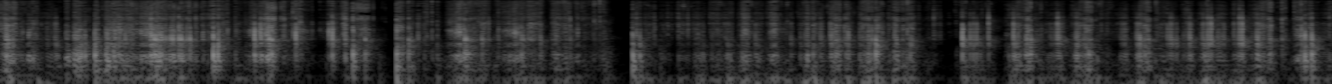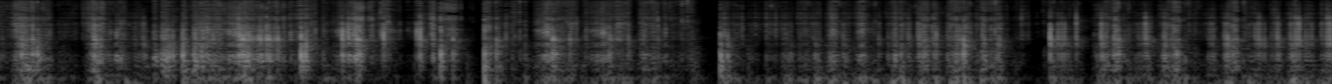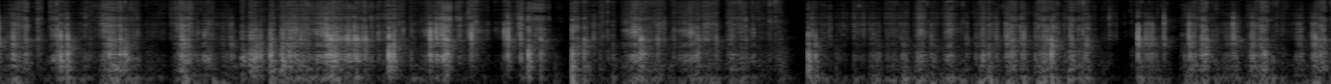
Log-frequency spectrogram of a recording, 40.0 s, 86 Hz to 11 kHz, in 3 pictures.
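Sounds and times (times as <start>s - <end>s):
ice scraper scraping car window: 0.0s - 39.9s.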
